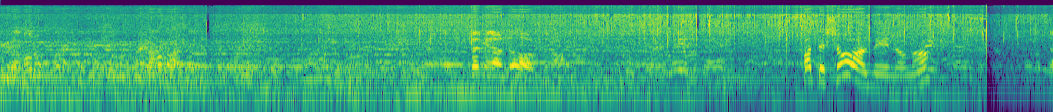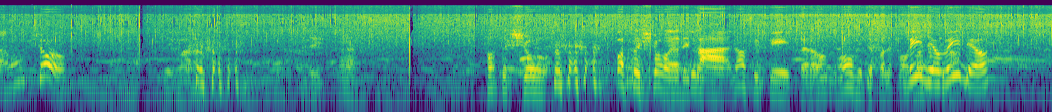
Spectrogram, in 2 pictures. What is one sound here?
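Several men talk and laugh close by.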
